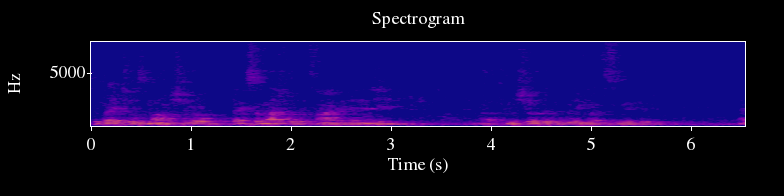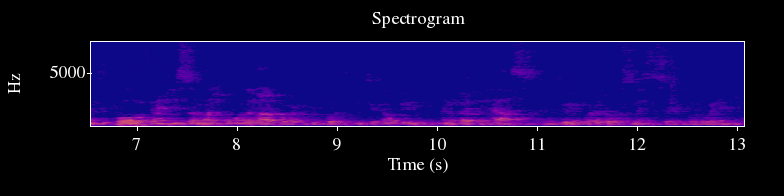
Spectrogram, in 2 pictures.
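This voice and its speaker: Halting groom's speech, man, very echoey room. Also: medium pitch, steady tone. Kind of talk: wedding thank-you speech. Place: large echoing room at wedding reception. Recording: very echoey room, distant mic, noisy.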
